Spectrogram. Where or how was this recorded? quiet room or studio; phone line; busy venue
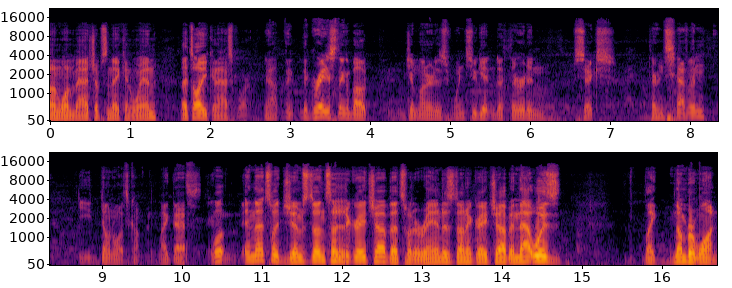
busy venue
